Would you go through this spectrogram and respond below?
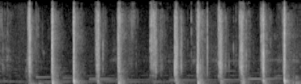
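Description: King oyster mushrooms pounded with salt in a mortar, about a dozen sharp rhythmic thuds at roughly half-second intervals, close and clear, no talking.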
